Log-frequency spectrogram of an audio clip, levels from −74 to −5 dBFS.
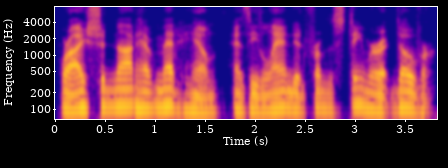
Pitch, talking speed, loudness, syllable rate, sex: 100 Hz, 235 wpm, -19 LUFS, 4.9 syllables/s, male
